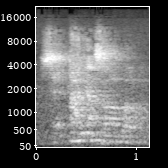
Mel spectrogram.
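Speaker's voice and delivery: normal talking voice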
